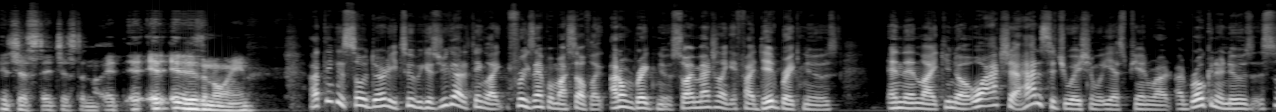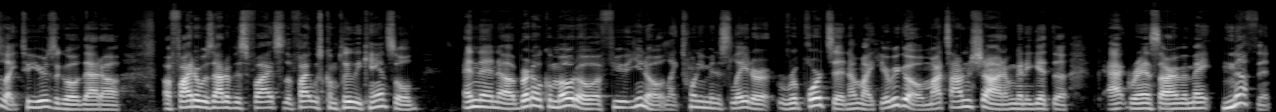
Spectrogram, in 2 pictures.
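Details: Adult man speaking; normal speech.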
